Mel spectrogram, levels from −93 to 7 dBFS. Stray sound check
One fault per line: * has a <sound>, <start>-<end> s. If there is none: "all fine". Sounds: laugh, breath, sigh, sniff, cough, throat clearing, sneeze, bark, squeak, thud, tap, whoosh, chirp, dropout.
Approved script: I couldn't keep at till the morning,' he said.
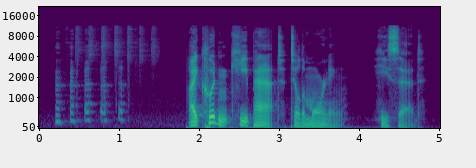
* has a laugh, 0.2-1.5 s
